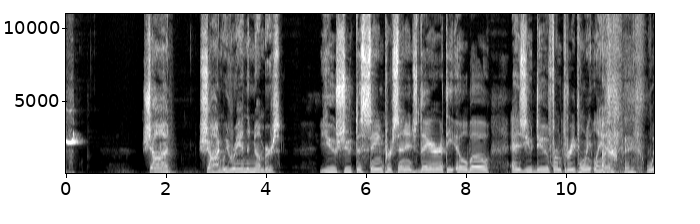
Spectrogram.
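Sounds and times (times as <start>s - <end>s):
coach's whistle blast: 0.0s - 0.4s
speech: 1.6s - 4.4s, 5.1s - 11.7s.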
